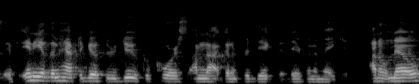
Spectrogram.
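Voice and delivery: ordinary talk, nothing marked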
